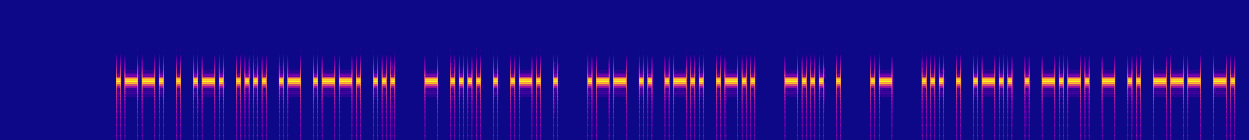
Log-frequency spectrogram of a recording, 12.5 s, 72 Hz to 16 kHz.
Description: Morse code, heard as a keyed tone, about 28 wpm, 700 Hz. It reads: PERHAPS THERE WILL BE A SELECTION
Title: Sentences from Top 1400 Words 28wpm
